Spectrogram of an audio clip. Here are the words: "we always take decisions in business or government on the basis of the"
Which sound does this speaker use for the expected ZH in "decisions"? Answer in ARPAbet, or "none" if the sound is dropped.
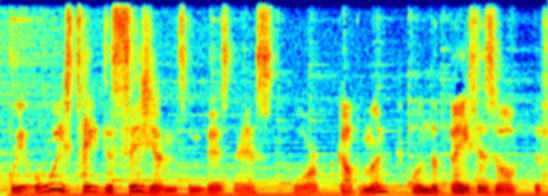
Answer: ZH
